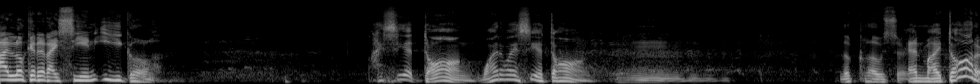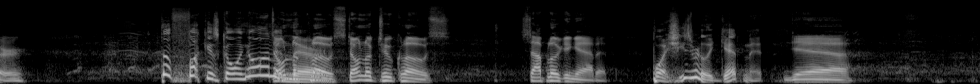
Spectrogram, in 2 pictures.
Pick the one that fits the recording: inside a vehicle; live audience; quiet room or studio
live audience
